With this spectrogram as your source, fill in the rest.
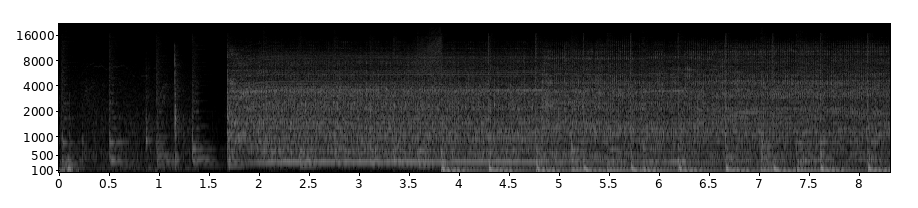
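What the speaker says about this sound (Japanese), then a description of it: "背もたれの部分を作るのでここを斜めにカットしていきます。" A 1x4 wooden board is sawn diagonally with a power saw for a chair backrest: a few sharp knocks and rubs, then a loud, steady whining cut that runs to the end with rhythmic low pulses as the blade bites.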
